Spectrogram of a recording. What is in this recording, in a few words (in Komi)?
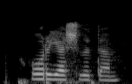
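"оръясьлытӧм", Komi, female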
